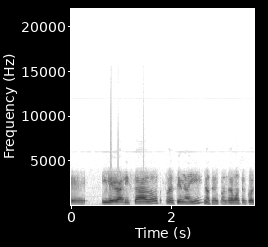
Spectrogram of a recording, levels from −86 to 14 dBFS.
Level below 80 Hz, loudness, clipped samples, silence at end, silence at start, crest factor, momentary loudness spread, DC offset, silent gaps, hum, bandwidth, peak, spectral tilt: -72 dBFS; -21 LUFS; under 0.1%; 0 s; 0 s; 16 dB; 11 LU; under 0.1%; none; none; 6 kHz; -6 dBFS; -6 dB/octave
